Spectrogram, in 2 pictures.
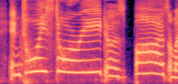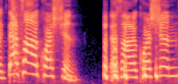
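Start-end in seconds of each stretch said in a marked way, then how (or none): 0.1-2.5 cute, high, husky little voice, very slow. Quoting a boy asking a question, in his little husky, cute voice. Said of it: "he has this little husky, little like cute voice".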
